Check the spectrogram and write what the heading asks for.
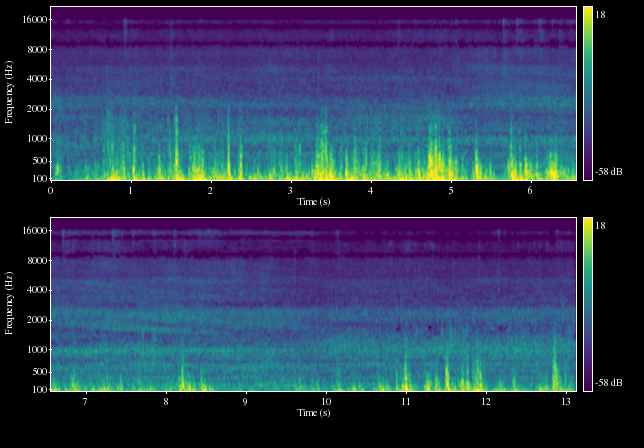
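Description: Wind buffeting the microphone in irregular low rumbling gusts, strongest through the first half and easing off after about eight seconds.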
